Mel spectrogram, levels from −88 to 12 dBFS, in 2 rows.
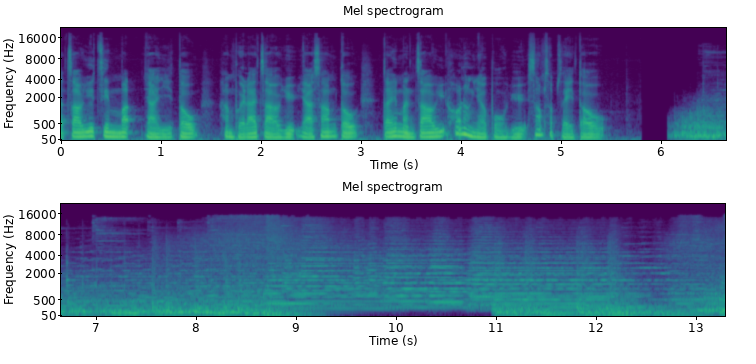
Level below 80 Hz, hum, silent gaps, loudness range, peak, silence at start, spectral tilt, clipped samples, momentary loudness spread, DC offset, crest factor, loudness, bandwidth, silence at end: -40 dBFS; none; 5.81-6.05 s; 7 LU; -6 dBFS; 0 s; -6 dB/octave; under 0.1%; 12 LU; under 0.1%; 18 dB; -24 LUFS; 16 kHz; 0 s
